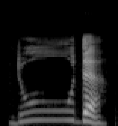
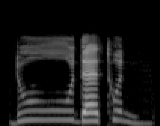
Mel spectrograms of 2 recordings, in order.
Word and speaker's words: دودة: Okay, so waw comes after del, which has ضمة, so I have to pronounce this del longer. دال فتحة دا. دودة. تا ضمتان تن. دودة.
